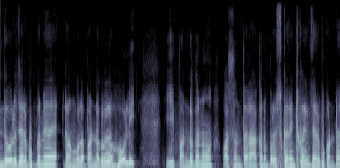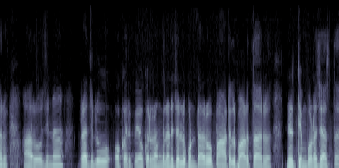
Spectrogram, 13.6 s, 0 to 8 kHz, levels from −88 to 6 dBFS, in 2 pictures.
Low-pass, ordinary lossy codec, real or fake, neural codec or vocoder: none; none; real; none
